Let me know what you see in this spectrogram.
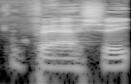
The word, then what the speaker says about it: fascia: Plantar fascia? Fascia? – Fascia, you had it right.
